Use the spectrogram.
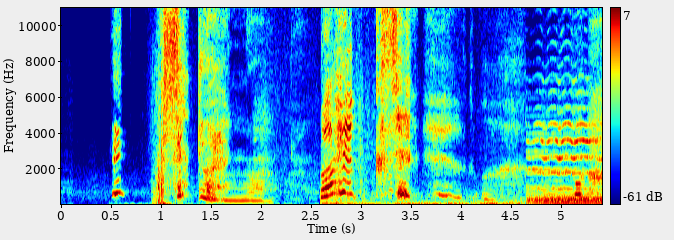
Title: Anime Sneeze Compilation Part 7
